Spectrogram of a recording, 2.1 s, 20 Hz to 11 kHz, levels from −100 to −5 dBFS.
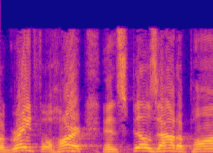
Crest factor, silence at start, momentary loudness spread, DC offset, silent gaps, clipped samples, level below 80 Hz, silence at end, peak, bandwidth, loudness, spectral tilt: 8 dB; 0 s; 4 LU; under 0.1%; none; under 0.1%; -56 dBFS; 0 s; -12 dBFS; 9.4 kHz; -21 LUFS; -3.5 dB/octave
